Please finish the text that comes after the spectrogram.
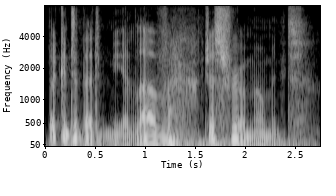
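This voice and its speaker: A man's voice: extremely low pitch, huge pitch swings, moderate pace, creaky, a little mellow, husky, no room sound, clean studio sound, full character voice. A man playing a suave, manipulative fantasy ruler who coaxes his captive in an intimate ASMR audio drama. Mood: tender teasing. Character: suave manipulative male water-folk ruler, soothing captor.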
